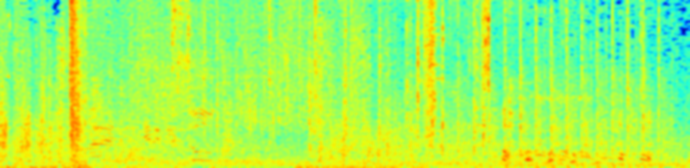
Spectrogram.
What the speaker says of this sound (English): That guy turned right into my RPG.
